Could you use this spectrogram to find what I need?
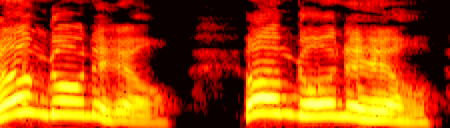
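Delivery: put-on loud yell. Retelling a college kid behind them on the grass, imitating a college kid yelling. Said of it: "one of them was yelling out loud".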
